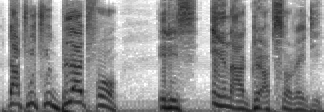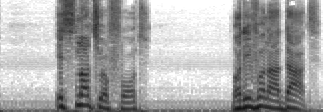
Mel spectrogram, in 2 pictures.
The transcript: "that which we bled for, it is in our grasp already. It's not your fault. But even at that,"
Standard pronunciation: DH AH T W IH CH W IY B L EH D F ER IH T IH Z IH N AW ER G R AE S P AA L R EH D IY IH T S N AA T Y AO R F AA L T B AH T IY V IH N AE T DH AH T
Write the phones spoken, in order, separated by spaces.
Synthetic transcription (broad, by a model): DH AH T W IH CH W IY B L EH D F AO IH T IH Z IH N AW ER G R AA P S AA L R EH D IY IH T S N AA T Y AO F AA T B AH T IY V IH N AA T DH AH T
